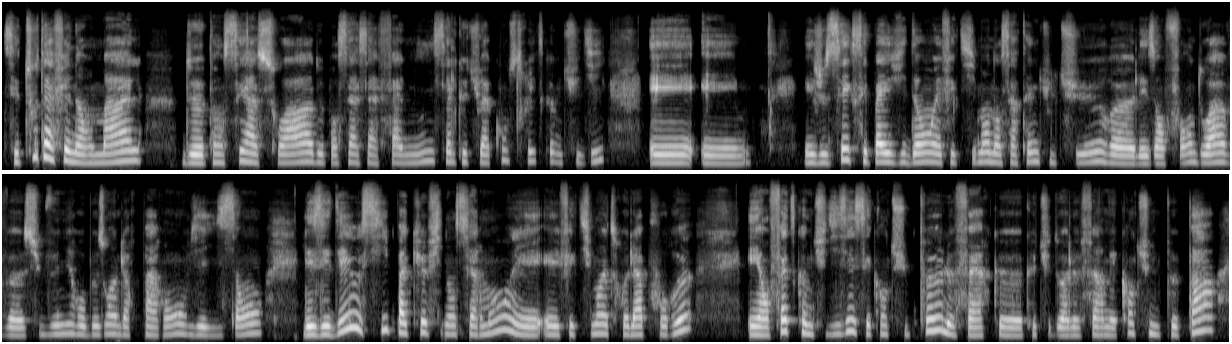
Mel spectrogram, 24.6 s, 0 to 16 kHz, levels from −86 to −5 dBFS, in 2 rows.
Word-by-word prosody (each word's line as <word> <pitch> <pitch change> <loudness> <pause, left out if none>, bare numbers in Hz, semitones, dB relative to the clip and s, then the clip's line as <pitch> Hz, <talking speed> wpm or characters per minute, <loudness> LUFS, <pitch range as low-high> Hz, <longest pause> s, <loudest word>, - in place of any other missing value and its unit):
C'est 195 - -1
tout 300 - +1
à 295 -3 +8
fait 230 -2 +4
normal 190 +4 +2 0.4
de 180 -1 +4
penser 185 +4 0
à 195 -2 +3
soi, 185 +2 +4
de 190 -1 -6
penser 175 +1 -3
à 185 - -4
sa 180 -1 -3
famille, 180 +5 -7
celle 205 -1 -2
que 200 - -8
tu 185 - -6
as 180 - 0
construite, 210 -1 -7
comme 200 -2 -11
tu 180 - -9
dis 205 +8 -7 0.4
et 180 -1 +4
et 165 -1 -2
mmh, 165 - -11 0.6
et 180 0 -1
je 180 +1 0
sais 240 +7 +5
que - - 0
c'est 210 - +1
pas 195 - +6
évident, 190 +1 +1
effectivement, 190 +2 -2
dans 185 -2 -1
certaines 195 +3 -4
cultures, 190 +2 -5
heu, 170 -2 +4
les 165 0 -1
enfants 170 +3 -1
doivent, 185 -1 +1
heu, 165 -1 +1
subvenir 190 +3 -1
aux 185 - -1
besoins 185 +2 -3
de 185 - -6
leurs 175 - -5
parents 180 +3 -3
vieillissants, 180 +3 -1 0.4
les 180 0 +6
aider 230 - +3
aussi, 280 -2 +2
pas 225 -5 +3
que 220 +1 0
financièrement 200 +5 -1
et 220 - +1 0.3
et 185 - 0
effectivement, 190 +3 -2
être 195 -2 -2
là 185 0 +3
pour 185 +2 -6
eux 275 +5 +3 0.6
et 180 -1 +6
en 175 - +4
fait, 250 +7 +3
comme 215 -3 0
tu 190 - -1
disais, 195 +7 -1
c'est 200 -4 +2
quand 195 -1 -8
tu 190 - -1
peux 260 +8 +1
le 205 -6 +2
faire 170 0 0
que 170 -2 0
que 180 - -11
tu 180 - -7
dois 170 -1 0
le 170 0 -3
faire 175 0 -2
mais 165 - -2
quand 215 +3 -5
tu 215 - -3
ne 190 - -8
peux 180 0 -6
pas, 250 +9 +1
185 Hz, 210 wpm, -24 LUFS, 180-205 Hz, 0.6 s, à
